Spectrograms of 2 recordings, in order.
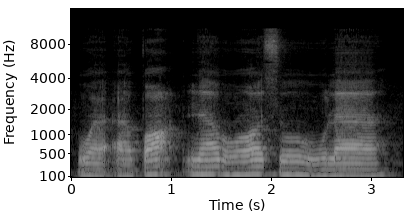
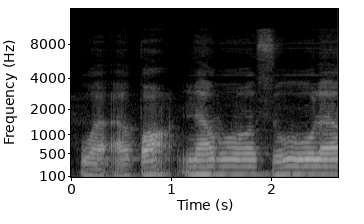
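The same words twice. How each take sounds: First: The final vowel is held for two beats. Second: The final vowel is held for one beat. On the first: The recitation stops after this word. "Saya akan contohkan ketika waqaf dulu. ... Dua harokat" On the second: The recitation continues into the next word. "Ketika diwasal, maka dia jadi satu harokat"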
